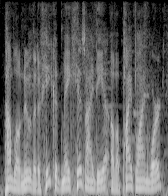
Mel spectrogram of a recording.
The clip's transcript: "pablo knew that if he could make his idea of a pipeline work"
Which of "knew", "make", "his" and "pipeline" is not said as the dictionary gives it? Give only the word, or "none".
none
